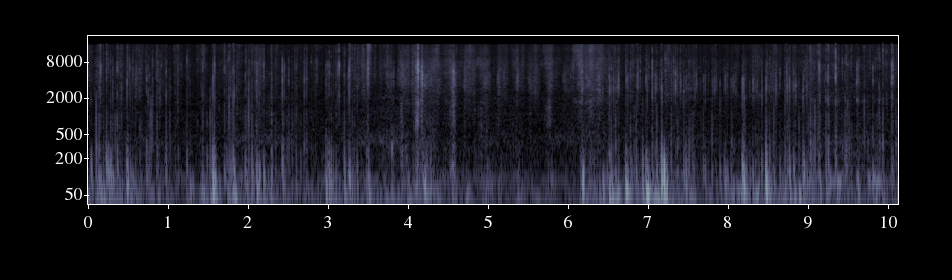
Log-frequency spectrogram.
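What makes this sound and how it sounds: Fingernails quickly scratch and pick at the peel of a whole small orange, a solid fruit held in both hands. The result is a dense run of crackly, tearing scratches over dull low thumps, with a louder burst of picking near the end.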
